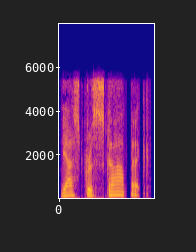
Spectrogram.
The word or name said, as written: gastroscopic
